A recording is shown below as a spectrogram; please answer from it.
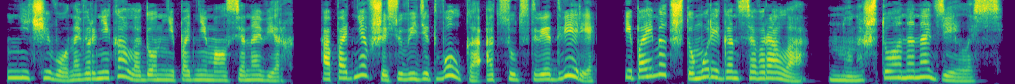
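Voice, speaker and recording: A woman reading a first-person audiobook in an even, measured storytelling voice. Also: medium pitch, no room sound, clean studio sound. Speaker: audiobook narrator.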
